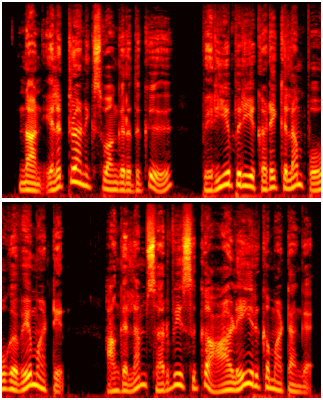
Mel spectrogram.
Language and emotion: Tamil, fearful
